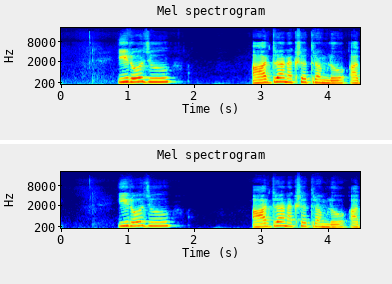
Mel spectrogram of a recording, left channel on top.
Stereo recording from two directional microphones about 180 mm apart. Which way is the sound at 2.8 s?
15° left (ahead or behind).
